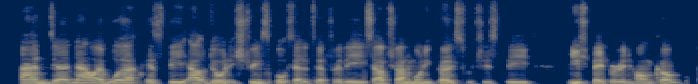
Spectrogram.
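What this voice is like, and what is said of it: English-sounding accent. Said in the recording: “Despite my accent, I sound English.”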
